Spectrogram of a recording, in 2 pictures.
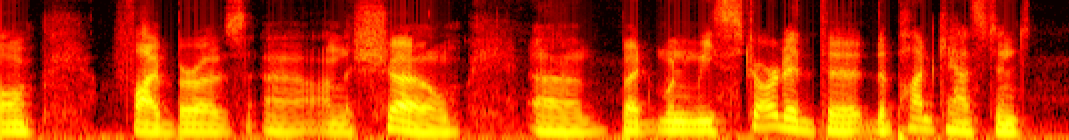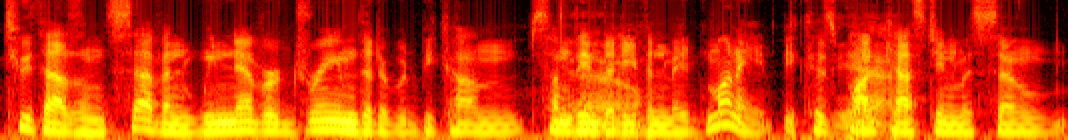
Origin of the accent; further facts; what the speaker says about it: Ohio, United States; moved away as an adult; now in New York, United States; And I'm from northern Ohio. And we both moved to New York in the same year, in 1993.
